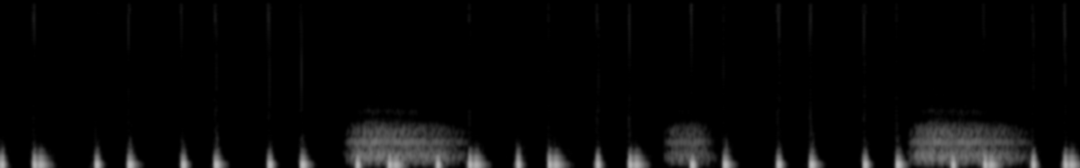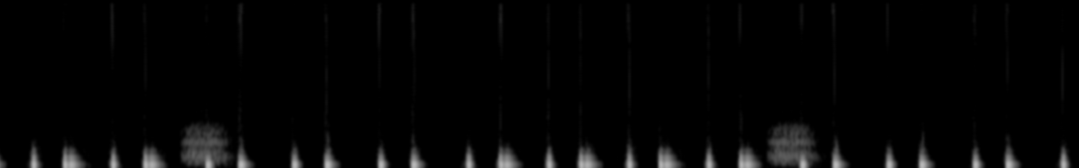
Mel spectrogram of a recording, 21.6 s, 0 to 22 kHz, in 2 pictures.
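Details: Physiologic (transient) split S2: a normal finding in which the second heart sound splits more widely on inspiration, heard as steady heart sounds with soft breath noises.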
